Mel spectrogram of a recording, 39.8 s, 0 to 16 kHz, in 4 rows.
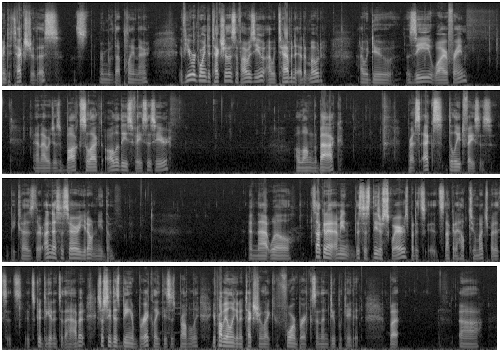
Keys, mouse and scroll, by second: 1.5-2.4 drag, 2.4-3.8 middle drag, 3.8 KP_3, 4.6 Tab, 5.9-6.9 scroll up 1, 8.4 z, 8.5 click, 9.5 a, 9.7 a, 11.7 b, 12.2-14.2 shift+middle drag, 14.2 b, 15.2 z, 15.5-18.4 middle drag, 18.4 x, 18.8-25.4 middle drag, 25.4 z, 26.3 z, 27.0-30.4 middle drag, 30.4 z, 31.2 z, 31.9-34.9 middle drag, 34.9-36.0 scroll up 4, 36.0 scroll down 1, 36.4-39.7 shift+middle drag.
